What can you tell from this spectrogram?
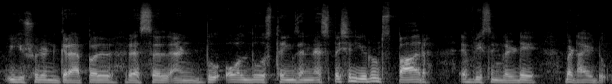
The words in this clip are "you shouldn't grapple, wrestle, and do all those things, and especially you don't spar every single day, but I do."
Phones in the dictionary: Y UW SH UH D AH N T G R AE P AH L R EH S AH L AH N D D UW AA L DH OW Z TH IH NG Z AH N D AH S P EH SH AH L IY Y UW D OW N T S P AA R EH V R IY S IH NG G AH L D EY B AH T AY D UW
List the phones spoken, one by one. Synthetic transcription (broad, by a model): Y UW SH UH D AH N T G R AE P AH L R EH S AH L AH N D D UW AA L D OW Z T IH NG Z AH N D AH S P EH SH AH L IY Y UW D OW N T S P AA R EH V R IY S IH NG G AH L D EY B AH T AY D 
